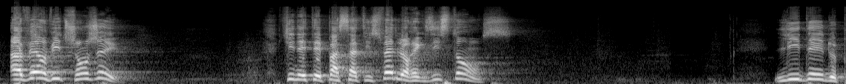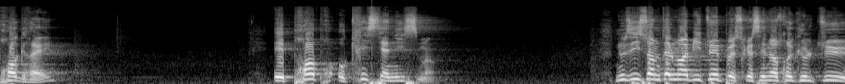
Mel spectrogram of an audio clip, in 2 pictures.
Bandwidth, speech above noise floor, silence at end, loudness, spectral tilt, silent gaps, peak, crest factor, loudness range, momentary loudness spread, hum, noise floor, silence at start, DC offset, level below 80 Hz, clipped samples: 16.5 kHz; 44 dB; 0 s; -10 LUFS; -4 dB/octave; none; 0 dBFS; 12 dB; 6 LU; 14 LU; none; -54 dBFS; 0.1 s; under 0.1%; -30 dBFS; 0.7%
